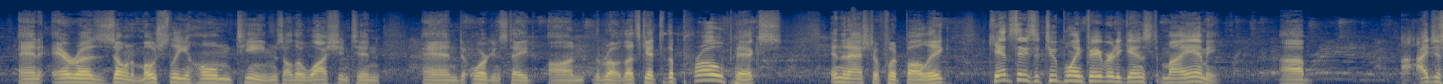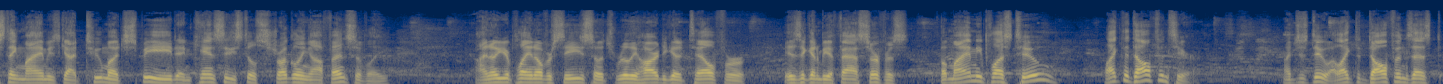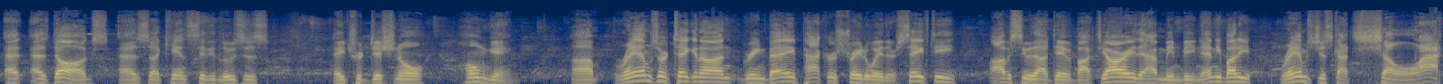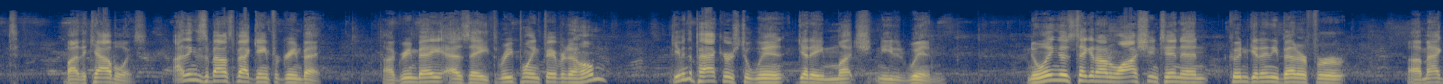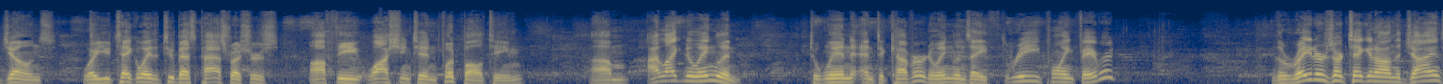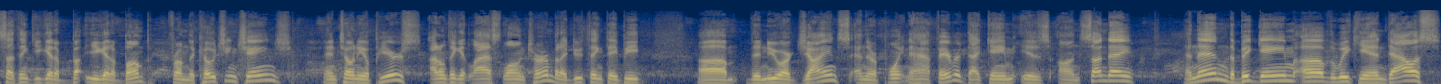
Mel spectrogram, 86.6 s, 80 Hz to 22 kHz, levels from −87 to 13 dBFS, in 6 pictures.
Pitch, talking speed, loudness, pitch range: 150 Hz, 180 wpm, -17 LUFS, 130-170 Hz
